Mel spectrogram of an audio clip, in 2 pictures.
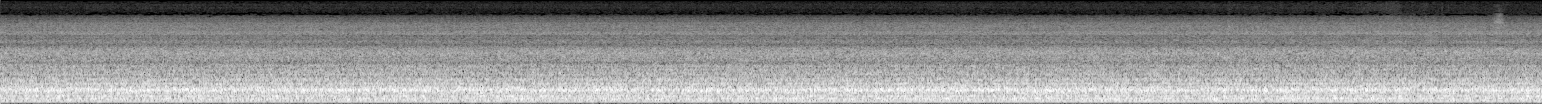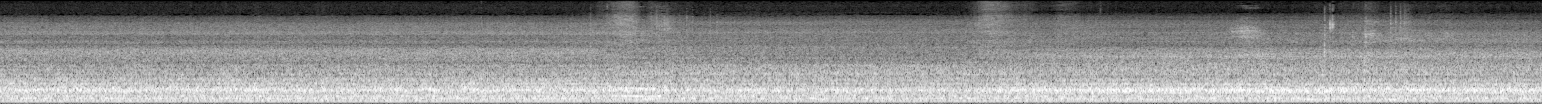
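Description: Tesla Model S climate-control fans ramped up with the air-conditioning compressor running: a steady rush of air over a low hum, heard inside the cabin. A few faint ticks come in the second half.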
